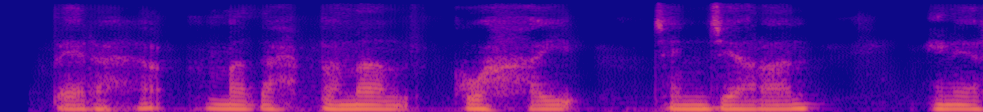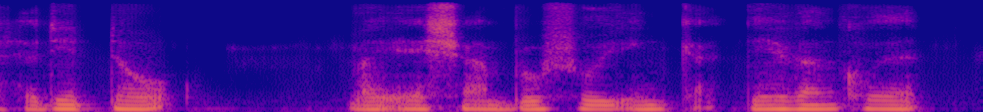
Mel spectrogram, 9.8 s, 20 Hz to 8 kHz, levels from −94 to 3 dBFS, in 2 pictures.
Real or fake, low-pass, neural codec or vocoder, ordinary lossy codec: fake; 7.2 kHz; codec, 16 kHz, 1 kbps, X-Codec, WavLM features, trained on Multilingual LibriSpeech; none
